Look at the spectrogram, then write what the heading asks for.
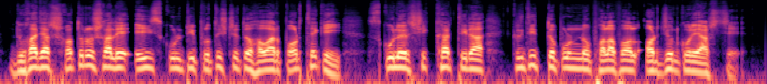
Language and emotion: Bengali, neutral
